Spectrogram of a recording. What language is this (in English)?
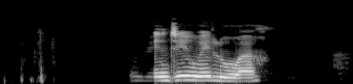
Mokpwe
